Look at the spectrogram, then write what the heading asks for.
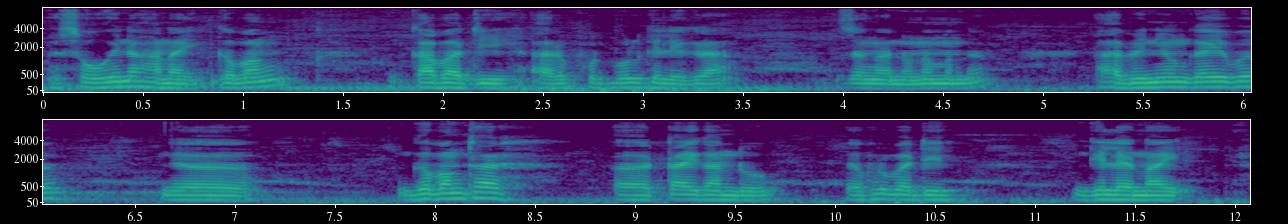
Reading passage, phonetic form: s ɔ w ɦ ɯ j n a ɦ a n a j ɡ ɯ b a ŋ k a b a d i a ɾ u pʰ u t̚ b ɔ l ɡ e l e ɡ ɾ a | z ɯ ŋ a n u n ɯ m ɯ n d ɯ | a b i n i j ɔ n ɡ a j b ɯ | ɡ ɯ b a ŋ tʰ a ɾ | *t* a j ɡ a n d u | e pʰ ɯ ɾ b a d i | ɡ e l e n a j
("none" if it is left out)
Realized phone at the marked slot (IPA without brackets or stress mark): t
